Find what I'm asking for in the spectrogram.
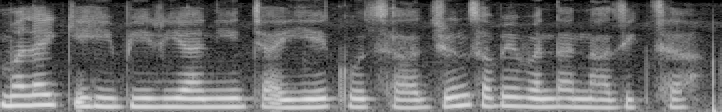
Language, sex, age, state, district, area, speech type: Nepali, female, 18-30, West Bengal, Kalimpong, rural, read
